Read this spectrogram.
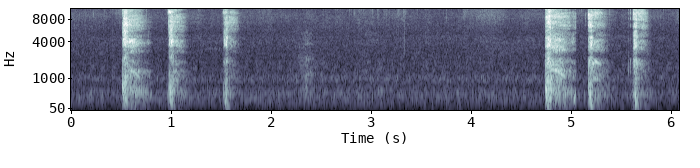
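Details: Sick-sounding cough: two clusters of three harsh, abrupt coughs separated by a quiet pause, six coughs in total.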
